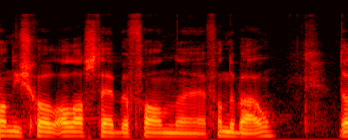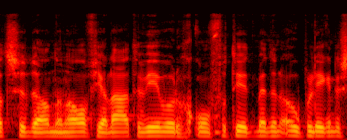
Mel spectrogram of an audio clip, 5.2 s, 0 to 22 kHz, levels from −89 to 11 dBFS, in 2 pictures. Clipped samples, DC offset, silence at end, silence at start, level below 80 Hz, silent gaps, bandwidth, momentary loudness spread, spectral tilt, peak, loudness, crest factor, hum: under 0.1%; under 0.1%; 0 s; 0 s; -78 dBFS; none; 15 kHz; 6 LU; -5 dB/octave; -14 dBFS; -30 LUFS; 16 dB; none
